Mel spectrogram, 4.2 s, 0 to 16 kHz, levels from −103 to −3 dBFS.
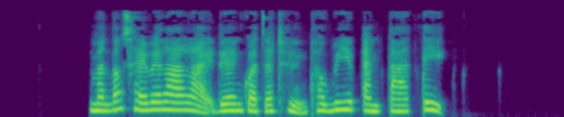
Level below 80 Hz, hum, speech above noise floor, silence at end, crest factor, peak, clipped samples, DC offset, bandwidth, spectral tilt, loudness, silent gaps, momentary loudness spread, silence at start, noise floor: -62 dBFS; none; 53 dB; 0.9 s; 18 dB; -2 dBFS; under 0.1%; under 0.1%; 11.5 kHz; -6 dB/octave; -19 LUFS; none; 5 LU; 0.65 s; -71 dBFS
